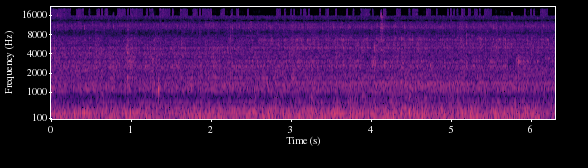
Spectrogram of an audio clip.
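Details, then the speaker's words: Toilet tank refilling after the flapper and/or fill valve were replaced to fix phantom flushing: a steady, even rush of water with no hissing or sputtering, much quieter than before; normal refill. "It's a lot quieter than the other one."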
